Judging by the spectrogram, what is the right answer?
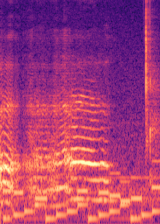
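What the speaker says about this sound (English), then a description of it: "if you hear a baby in the background," A baby babbles in a singsong, rising and falling voice, close by and continuous for a couple of seconds.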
